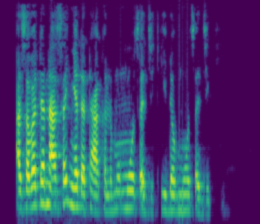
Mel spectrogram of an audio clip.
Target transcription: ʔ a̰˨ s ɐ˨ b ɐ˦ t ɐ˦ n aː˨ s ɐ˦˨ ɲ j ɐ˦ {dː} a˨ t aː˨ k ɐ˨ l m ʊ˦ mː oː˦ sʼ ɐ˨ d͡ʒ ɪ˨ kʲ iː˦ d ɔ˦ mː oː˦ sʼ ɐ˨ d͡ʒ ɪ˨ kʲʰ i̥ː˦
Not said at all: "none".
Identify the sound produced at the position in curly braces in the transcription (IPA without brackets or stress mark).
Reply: d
